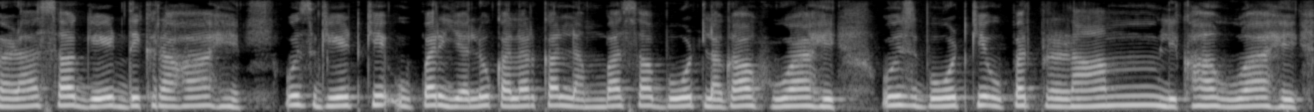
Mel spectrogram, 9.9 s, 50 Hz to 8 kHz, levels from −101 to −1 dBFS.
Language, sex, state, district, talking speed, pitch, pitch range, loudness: Hindi, male, Maharashtra, Dhule, 165 wpm, 220 Hz, 205-230 Hz, -27 LUFS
